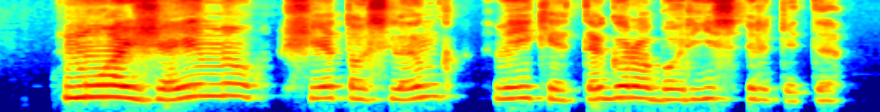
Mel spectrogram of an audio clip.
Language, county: Lithuanian, Panevėžys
